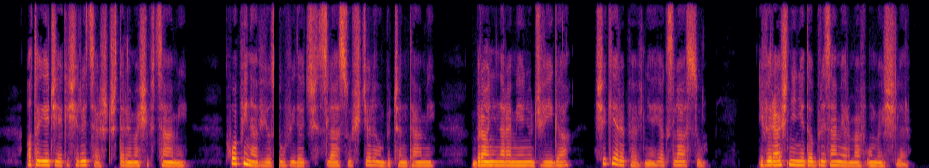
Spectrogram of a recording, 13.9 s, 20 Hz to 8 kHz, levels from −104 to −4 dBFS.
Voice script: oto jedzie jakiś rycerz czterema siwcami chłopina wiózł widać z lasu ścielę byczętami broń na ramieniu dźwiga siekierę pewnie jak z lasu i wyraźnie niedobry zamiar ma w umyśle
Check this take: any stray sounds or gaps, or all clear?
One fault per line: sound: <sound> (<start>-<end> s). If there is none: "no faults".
sound: dropout (4.1-4.2 s)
